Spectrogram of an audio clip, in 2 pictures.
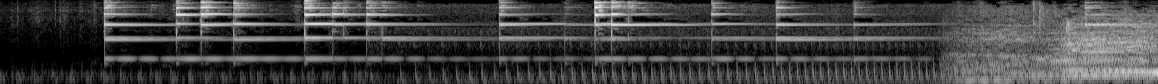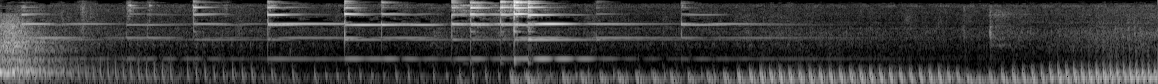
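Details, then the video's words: Tame village cows herded toward their pen in the morning. Repeated cowbell clinks and footsteps lead into a single strong moo near the middle, followed by more bells and rising rustling movement. "Suara Sapi Moo"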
